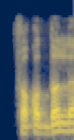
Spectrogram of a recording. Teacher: Jadi dalnya hilang menjadi dad ya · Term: idgham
